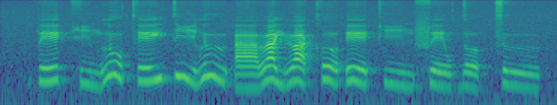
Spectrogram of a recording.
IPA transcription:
peː˧˥k̚hi˧˩m lo˥˨ t̪ʰeː˧˥jt̪iː˥˨lɯː˥˨ ʔaː˩ʋa˥˨j ʋa˥˨kʰɤː˥˨ʔeː˥˨ kʰiː˧˩mfeː˧˩wdɤː˧˩k̚ sɯː˧˩

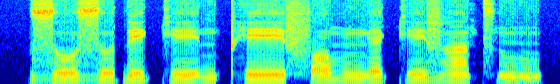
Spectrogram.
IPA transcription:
zo˨zʊ˨ɗe˨ keː˨npʰeː˦ fɔ˨m ŋɛ˨˦ke˨ vã˦ t͡sũ˨

